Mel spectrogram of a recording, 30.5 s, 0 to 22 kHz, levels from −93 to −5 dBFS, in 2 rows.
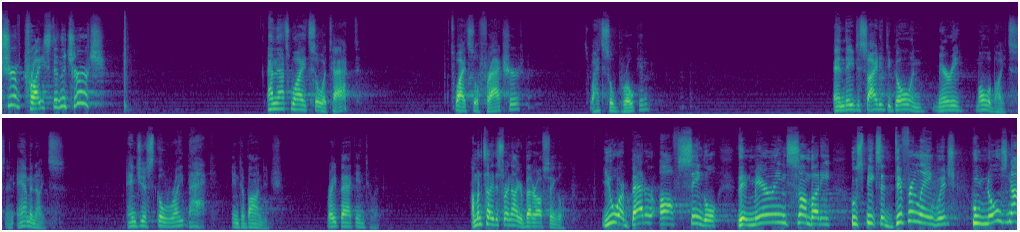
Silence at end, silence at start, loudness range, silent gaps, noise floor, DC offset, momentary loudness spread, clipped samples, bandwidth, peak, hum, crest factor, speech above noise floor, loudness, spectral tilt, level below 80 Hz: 0 s; 0 s; 12 LU; none; -75 dBFS; under 0.1%; 17 LU; under 0.1%; 15.5 kHz; -8 dBFS; 60 Hz at -70 dBFS; 24 dB; 46 dB; -29 LUFS; -4.5 dB/octave; -70 dBFS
